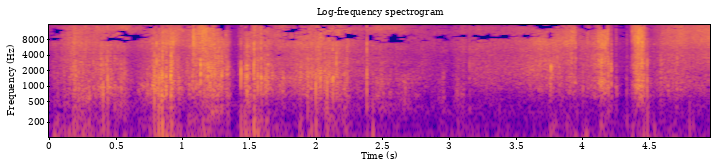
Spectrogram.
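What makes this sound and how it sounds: Fingertips and nails scratch and rub a fitted denim dress being worn, working over the fabric at the bodice and waist. The result is dry, rough scratching with bursts of brighter rasping and a low, soft rumble beneath, rising and falling in irregular strokes.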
